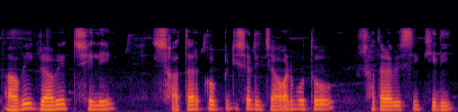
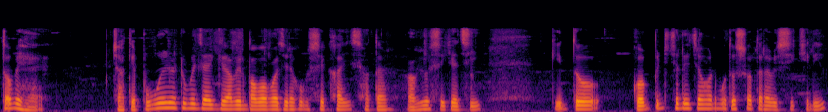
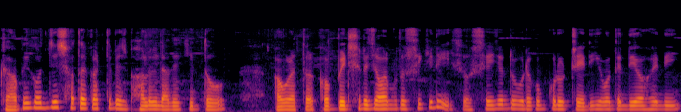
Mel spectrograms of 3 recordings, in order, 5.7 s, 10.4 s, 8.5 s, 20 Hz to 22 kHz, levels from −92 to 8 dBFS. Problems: none marked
